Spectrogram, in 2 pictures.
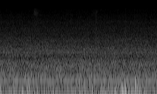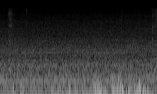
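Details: Low steady hum and faint rumbling room noise, with a few soft clicks and no animal voice.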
